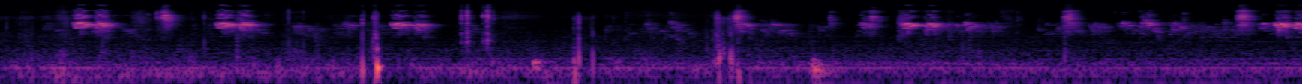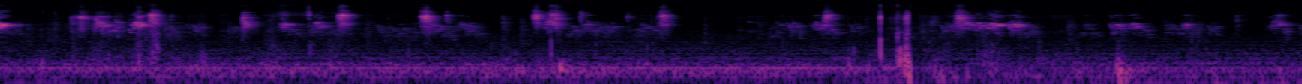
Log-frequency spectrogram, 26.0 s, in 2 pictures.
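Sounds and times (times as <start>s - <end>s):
ceiling fan humming: 0.0s - 26.0s
bird chirps: 6.2s - 19.9s.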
